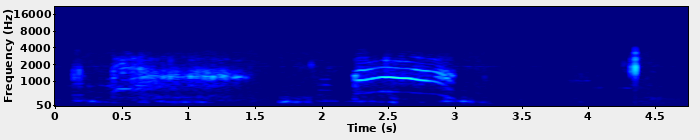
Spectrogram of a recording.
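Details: Pet kitten meowing in answer to its owner indoors: a drawn-out harmonic meow, then a louder arched meow with rich harmonics, with soft low rumbling and a brief sharp click near the end.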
